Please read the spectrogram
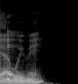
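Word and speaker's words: Awumey: Donc, dans la série de Vive Voix, là, c'est l'écrivain, c'est une lecture en ligne avec Edem Awimé. J'espère que je prononce bien son nom. – Oui, Awimé.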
